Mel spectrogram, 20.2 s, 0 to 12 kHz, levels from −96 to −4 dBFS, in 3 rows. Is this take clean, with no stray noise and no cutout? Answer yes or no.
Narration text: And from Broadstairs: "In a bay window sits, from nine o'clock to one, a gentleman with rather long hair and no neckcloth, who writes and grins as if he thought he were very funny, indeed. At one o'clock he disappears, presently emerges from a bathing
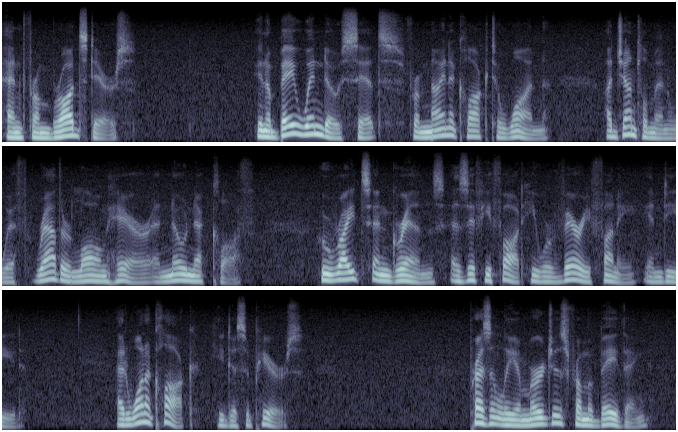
yes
